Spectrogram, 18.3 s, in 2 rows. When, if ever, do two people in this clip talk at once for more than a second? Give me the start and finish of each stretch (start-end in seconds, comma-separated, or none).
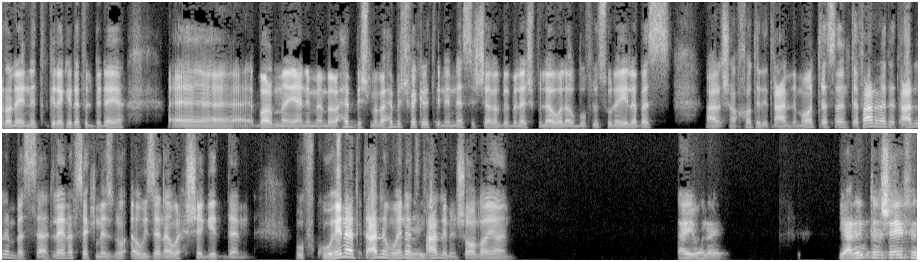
none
